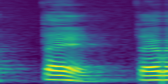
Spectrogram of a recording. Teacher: तो आप बोल के देख लीजिए प या तय बोल के देखोगे तो जीभ है वो दांतों को स्पर्श करती है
